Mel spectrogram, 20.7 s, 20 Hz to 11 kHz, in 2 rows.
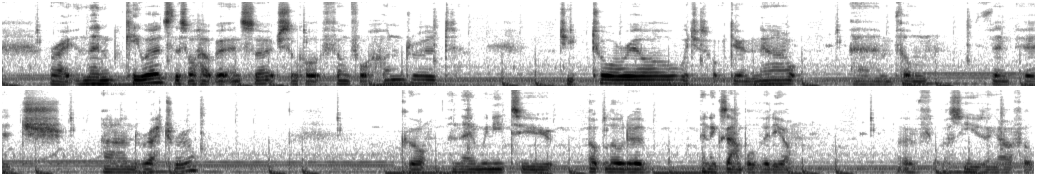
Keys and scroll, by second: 4.3-6.0 typing, 6.5 Return, 7.1-17.3 typing, 13.8 Return.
